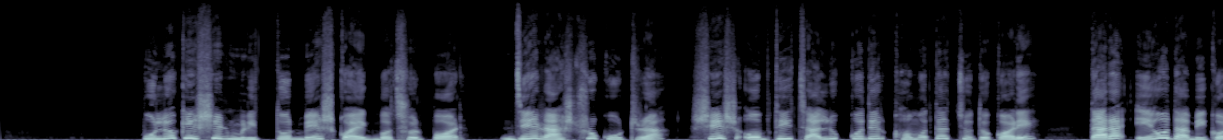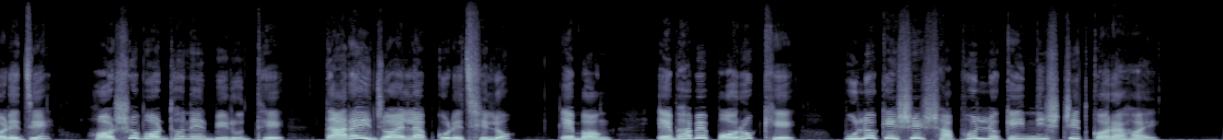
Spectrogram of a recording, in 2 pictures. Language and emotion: Bengali, neutral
